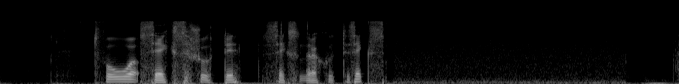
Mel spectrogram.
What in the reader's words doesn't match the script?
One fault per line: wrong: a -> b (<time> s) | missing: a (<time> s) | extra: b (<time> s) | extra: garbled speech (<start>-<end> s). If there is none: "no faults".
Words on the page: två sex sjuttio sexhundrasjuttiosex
no faults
